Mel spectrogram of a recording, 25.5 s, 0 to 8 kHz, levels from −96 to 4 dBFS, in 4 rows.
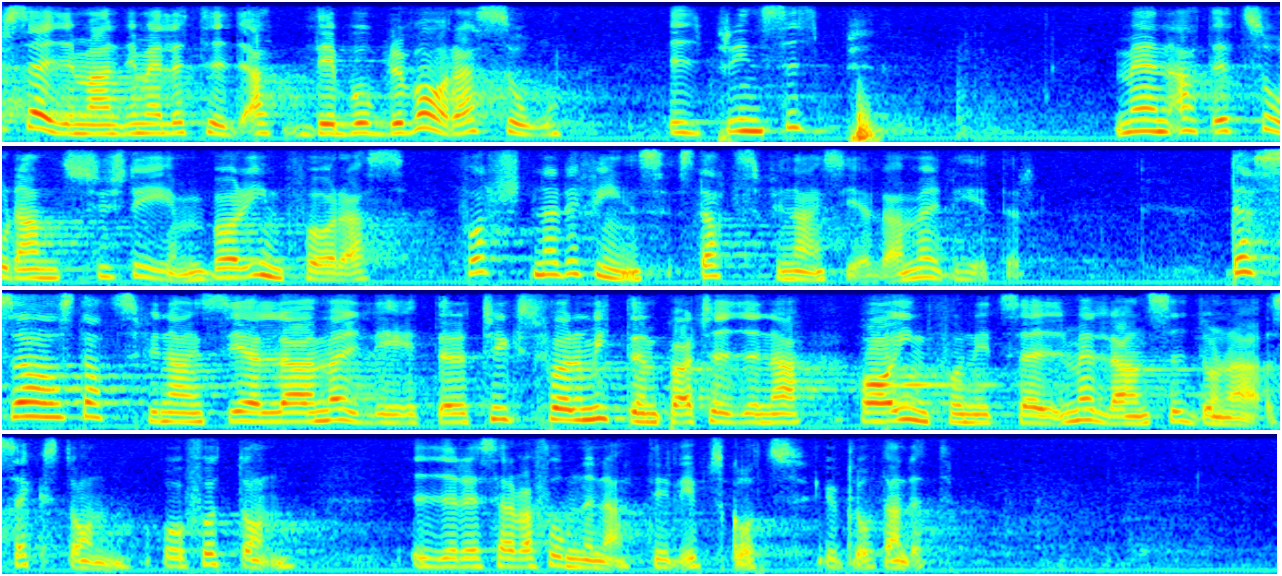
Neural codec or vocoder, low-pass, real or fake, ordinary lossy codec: none; 7.2 kHz; real; AAC, 48 kbps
